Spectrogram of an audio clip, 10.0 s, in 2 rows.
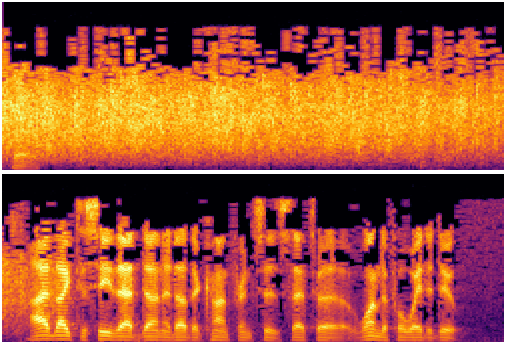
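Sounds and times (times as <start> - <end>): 
audience applause: 0.0 - 5.8
speech: 5.3 - 9.7.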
